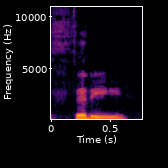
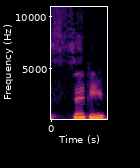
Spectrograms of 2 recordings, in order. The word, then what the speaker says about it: Siddhi: And then this, he calls this thing the city, and it's spelled Siddhi. So it's not City, city. The city.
